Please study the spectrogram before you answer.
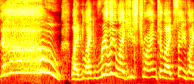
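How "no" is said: very high, stretched-out, drawn-out yell. Retelling a film scene where a character yells: imitating someone yelling. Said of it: "you can hear him yelling".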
